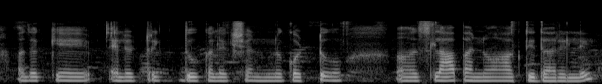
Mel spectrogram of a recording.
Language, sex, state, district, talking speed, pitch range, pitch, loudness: Kannada, female, Karnataka, Bellary, 100 wpm, 170-180 Hz, 175 Hz, -31 LUFS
